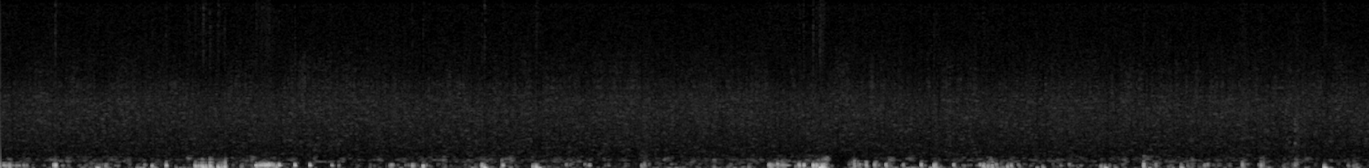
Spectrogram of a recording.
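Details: Late-night continuous low bubbling, croaking gurgles and growls in irregular bursts from an adult male's stomach, gassy after eating lots of food earlier; ordinary bowel sounds (borborygmi).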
